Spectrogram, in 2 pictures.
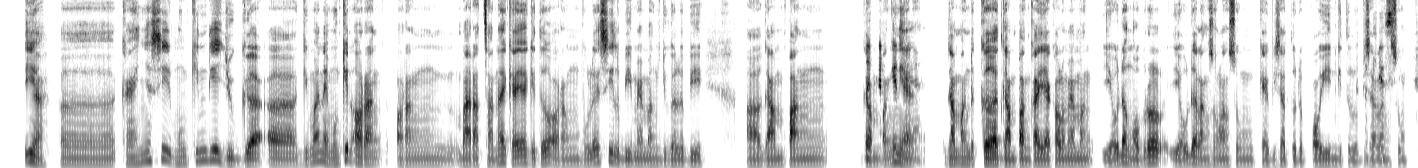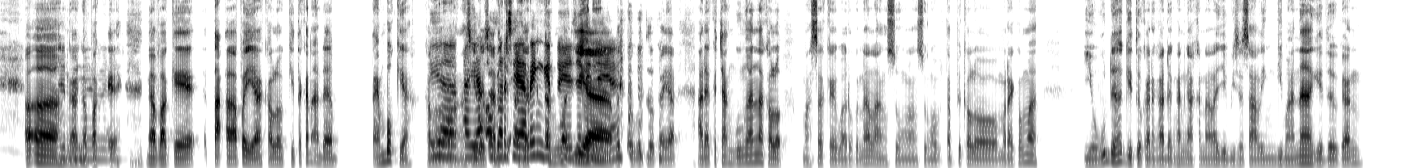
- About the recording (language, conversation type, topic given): Indonesian, podcast, Pernahkah kamu mengalami pertemuan singkat yang mengubah cara pandangmu?
- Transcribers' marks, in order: in English: "to the point"; chuckle; in English: "oversharing"; laugh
